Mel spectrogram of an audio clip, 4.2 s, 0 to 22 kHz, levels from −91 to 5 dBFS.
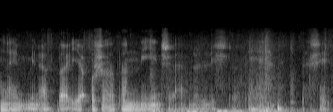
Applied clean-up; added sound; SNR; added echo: none; none; none; none.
